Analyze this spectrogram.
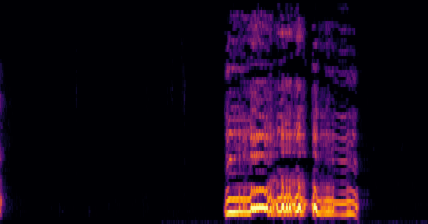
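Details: Hen giving one harsh, nasal, drawn-out call of about a second, slightly wavering in pitch, after a stretch of silence.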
